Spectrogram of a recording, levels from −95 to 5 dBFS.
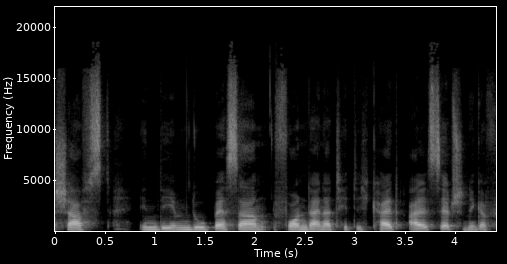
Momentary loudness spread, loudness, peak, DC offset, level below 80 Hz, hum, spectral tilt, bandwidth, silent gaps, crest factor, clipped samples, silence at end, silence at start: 10 LU; -33 LUFS; -16 dBFS; under 0.1%; under -90 dBFS; none; -4 dB/octave; 17.5 kHz; none; 18 dB; under 0.1%; 0.1 s; 0 s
